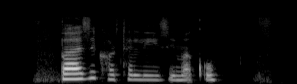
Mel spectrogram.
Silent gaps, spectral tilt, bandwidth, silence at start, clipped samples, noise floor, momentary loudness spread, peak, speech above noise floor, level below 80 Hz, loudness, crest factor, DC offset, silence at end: none; -5.5 dB/octave; 9.6 kHz; 0.6 s; under 0.1%; -60 dBFS; 17 LU; -4 dBFS; 38 dB; -80 dBFS; -24 LUFS; 20 dB; under 0.1%; 0.85 s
